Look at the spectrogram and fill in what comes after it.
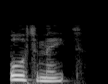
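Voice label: "automate", British; Design and innovation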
